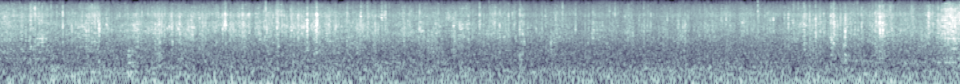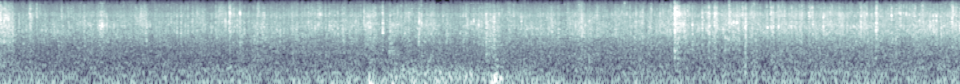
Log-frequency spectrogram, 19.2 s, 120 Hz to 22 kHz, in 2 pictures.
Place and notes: Castiglione del Lago, Perugia, Italien - Via Belveduto, Castiglione del Lago, Perugia - Wind in the cornfield, some sounds from a building lot
Via Belveduto, Castiglione del Lago, Perugia - Wind in the cornfield, some sounds from a building lot.
[Hi-MD-recorder Sony MZ-NH900 with external microphone Beyerdynamic MCE 82]
Perugia, Italy, 23 September 2013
